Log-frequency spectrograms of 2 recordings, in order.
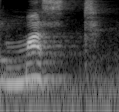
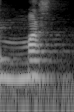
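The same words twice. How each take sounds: First: The final T is said hard, English style. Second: The final T is said soft, not hard. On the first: The speaker calls it wrong. "you don't use the hard T. You don't say must" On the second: The speaker calls it right. "You say must"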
